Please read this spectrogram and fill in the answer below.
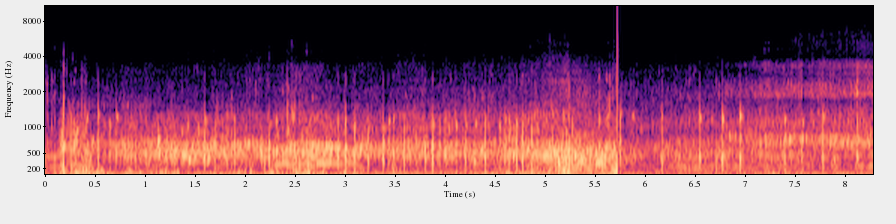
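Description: Underwater pool sound heard through a submerged action camera: muffled gurgling of moving water with a steady crackle of small bubble clicks and wavering muffled tones.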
